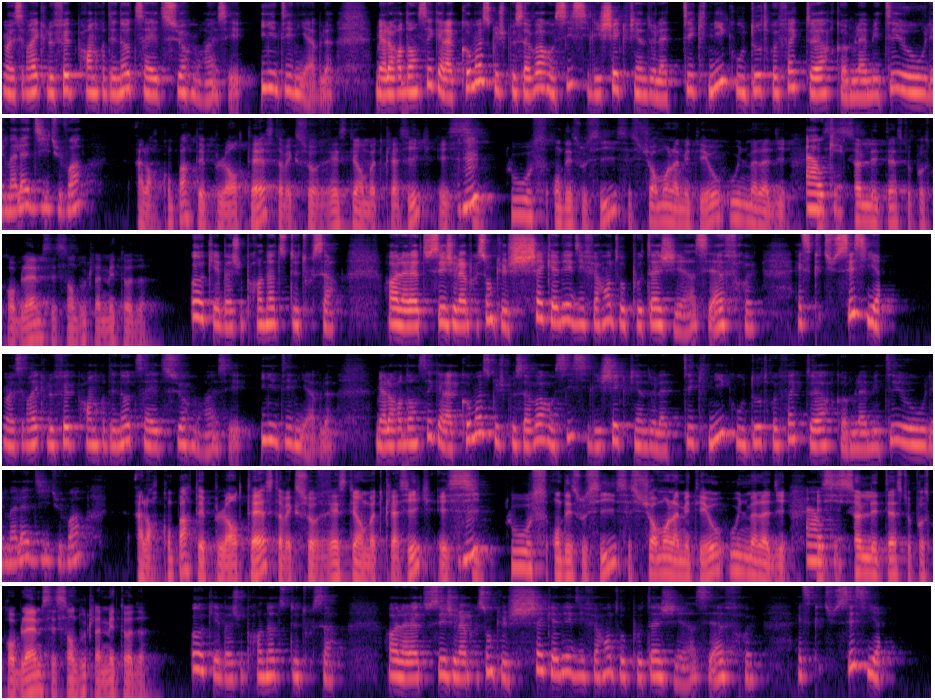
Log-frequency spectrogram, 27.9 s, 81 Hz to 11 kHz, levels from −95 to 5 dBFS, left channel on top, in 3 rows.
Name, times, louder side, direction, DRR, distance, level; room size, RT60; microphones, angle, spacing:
voice 1, 0.0-10.1 13.9-14.1 17.3-17.7 20.5-27.4, left 4 dB, 60° left, 0.9 m, -31 dB
voice 2, 10.6-14.1 14.4-20.1, right 4 dB, 85° right, 0.9 m, -33 dB
25.0 x 11.0 x 5.0 m
head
